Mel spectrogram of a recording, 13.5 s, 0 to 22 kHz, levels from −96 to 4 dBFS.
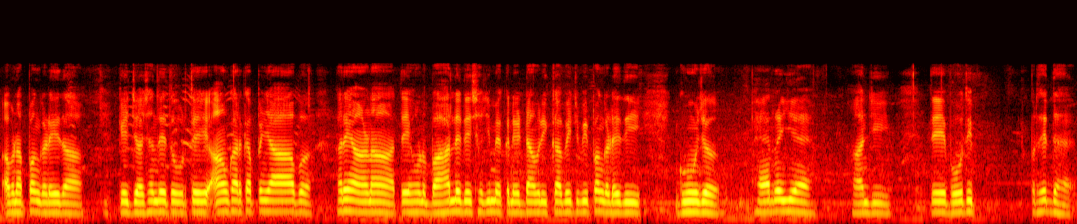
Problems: constant background noise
